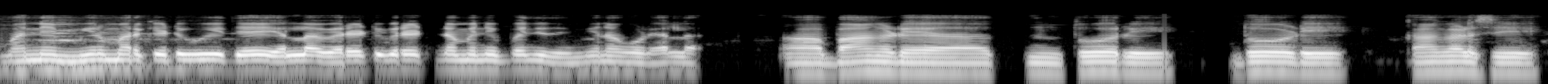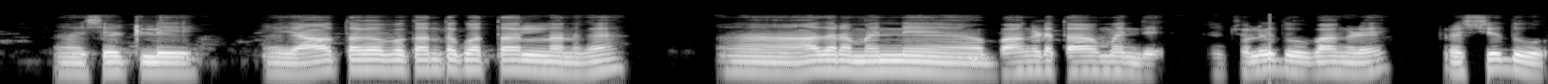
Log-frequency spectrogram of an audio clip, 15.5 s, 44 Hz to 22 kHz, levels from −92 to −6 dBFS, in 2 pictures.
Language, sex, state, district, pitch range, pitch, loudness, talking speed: Kannada, male, Karnataka, Raichur, 110-130 Hz, 120 Hz, -17 LUFS, 140 wpm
